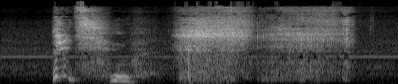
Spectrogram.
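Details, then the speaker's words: Allergy-triggered sneezing: two forceful sneezes in quick succession, each with a sharp intake and explosive release, followed by congested voice and needing a tissue. "Oh, bless me. Oh, I'm yeah. Oh, I need another tissue. God damn it. Oh, God. There's another one coming."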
